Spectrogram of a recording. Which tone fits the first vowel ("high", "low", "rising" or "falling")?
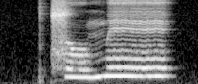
low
